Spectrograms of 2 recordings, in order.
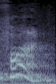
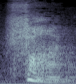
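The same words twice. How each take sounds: First: The word sounds relaxed and content. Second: The word sounds reluctant and grudging. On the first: The person is doing well. "how are you feeling? I'm feeling fine" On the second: The person agrees unwillingly and resents it. "you tell your kid to go out and cut the lawn, and they say, fine"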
